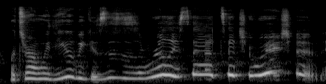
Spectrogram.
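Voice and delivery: hammed-up wail, very high and loud; mock overwrought distress, pitch climbing; severely sad. Speaker mimics someone in a severely sad mood swing, mock wailing. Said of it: "or severely sad".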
